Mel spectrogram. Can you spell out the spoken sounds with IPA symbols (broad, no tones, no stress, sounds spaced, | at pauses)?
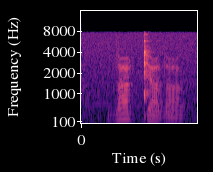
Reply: dˤ u ǃ e dˤ ʌ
